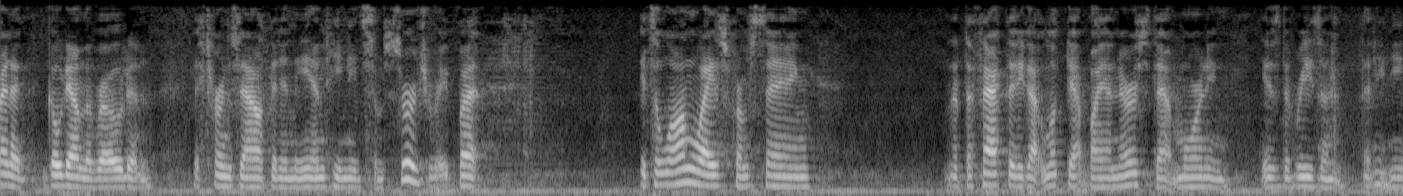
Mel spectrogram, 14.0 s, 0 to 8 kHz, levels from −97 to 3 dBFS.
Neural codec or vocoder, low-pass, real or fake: codec, 16 kHz, 2 kbps, FunCodec, trained on Chinese and English, 25 frames a second; 7.2 kHz; fake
